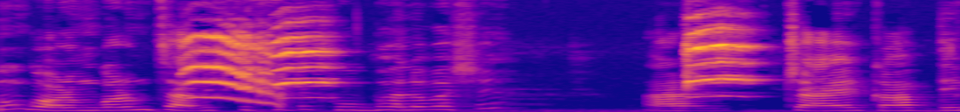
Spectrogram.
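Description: A young Alexandrine parakeet gives harsh, rasping squawks and chattering notes in about five bursts, some rising and falling, over a faint low indoor hum.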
